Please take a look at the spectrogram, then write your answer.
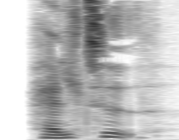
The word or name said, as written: halvtid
